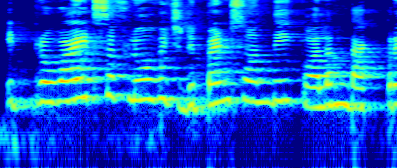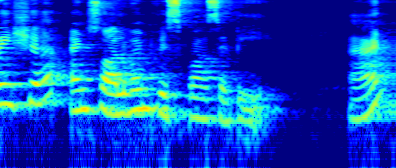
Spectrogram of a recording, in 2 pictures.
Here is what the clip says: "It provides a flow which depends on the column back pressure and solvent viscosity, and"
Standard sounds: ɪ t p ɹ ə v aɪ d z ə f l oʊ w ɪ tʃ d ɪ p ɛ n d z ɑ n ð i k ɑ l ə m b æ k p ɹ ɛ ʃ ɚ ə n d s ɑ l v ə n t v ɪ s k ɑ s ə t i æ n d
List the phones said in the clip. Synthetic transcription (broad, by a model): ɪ t p ɹ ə v aɪ d s ə f l oʊ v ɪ tʃ d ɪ p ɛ n d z ɑ n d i k ɑ l ə m b æ k p ɹ ɛ ʃ ɚ ə n d s ɑ l v ə n t v ɪ s k ɑ s ə t i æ n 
